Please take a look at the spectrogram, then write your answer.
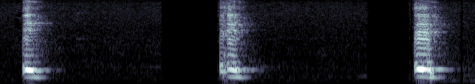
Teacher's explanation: Thì âm y ngắn này mình sẽ không cái miệng của mình nhá. Miệng của mình sẽ không căng như là âm y dài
